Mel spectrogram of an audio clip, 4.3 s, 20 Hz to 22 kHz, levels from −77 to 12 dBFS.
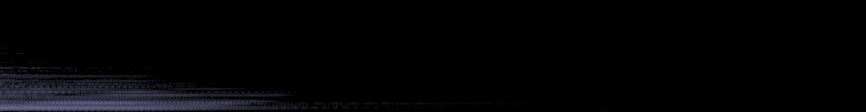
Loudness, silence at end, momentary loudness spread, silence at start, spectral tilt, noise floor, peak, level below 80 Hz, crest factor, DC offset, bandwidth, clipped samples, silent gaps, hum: -45 LUFS; 2.85 s; 20 LU; 0 s; -8 dB/octave; -79 dBFS; -34 dBFS; -80 dBFS; 16 dB; under 0.1%; 11 kHz; under 0.1%; none; 50 Hz at -80 dBFS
